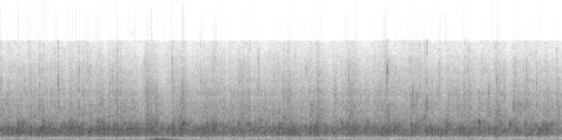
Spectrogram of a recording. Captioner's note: applause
